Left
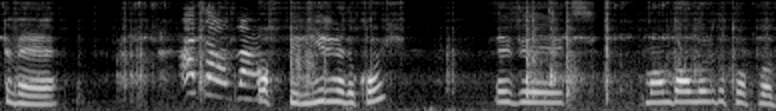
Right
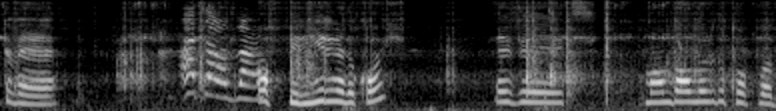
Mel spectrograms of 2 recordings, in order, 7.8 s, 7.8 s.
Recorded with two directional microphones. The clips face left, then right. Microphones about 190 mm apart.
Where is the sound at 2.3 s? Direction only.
20° right (ahead or behind).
